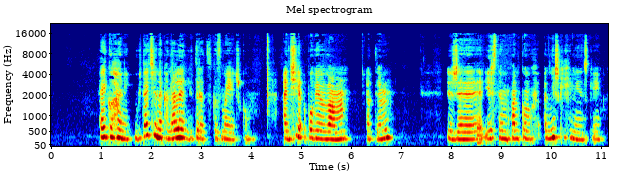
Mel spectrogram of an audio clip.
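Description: A young woman talks with animation close to the microphone.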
